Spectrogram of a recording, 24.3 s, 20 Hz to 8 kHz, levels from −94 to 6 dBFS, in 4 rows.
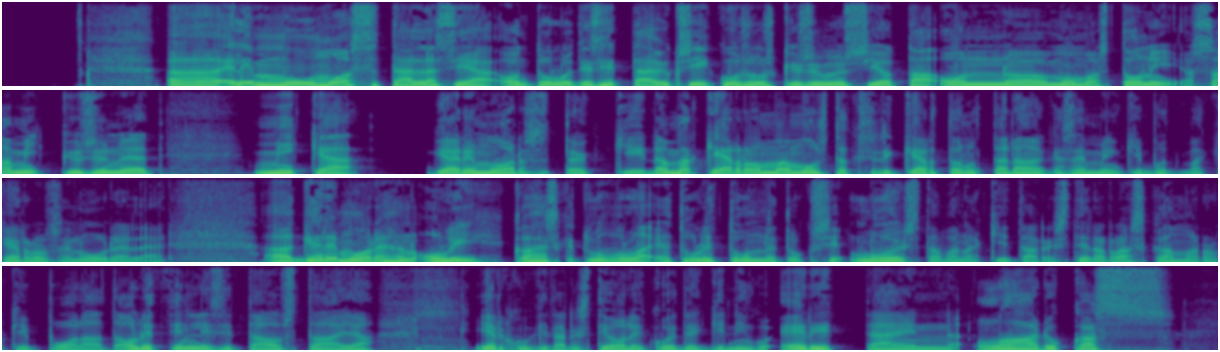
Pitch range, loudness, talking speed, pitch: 85-125 Hz, -26 LUFS, 145 wpm, 100 Hz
